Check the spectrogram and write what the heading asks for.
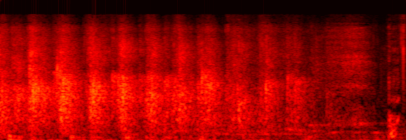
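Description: An audience applauds steadily for about four seconds for a group of exceptional people, a dense wash of many hands clapping at a moderately loud level before it quickly dies away.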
